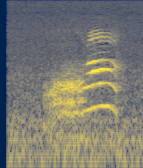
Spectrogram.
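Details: Pet cat, described as dog-like, meowing while playing fetch: one short clear meow with a tone that swells then arches downward, in a quiet room.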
